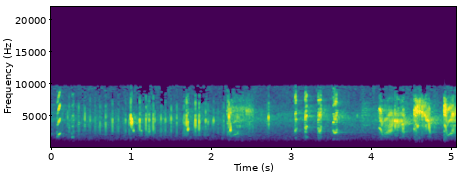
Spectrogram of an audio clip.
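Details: Swiftlet calling sound used to draw birds into a nesting house: rapid clicking ticks and high twitters interspersed with short buzzy chirps, uneven in rhythm and all high-pitched.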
